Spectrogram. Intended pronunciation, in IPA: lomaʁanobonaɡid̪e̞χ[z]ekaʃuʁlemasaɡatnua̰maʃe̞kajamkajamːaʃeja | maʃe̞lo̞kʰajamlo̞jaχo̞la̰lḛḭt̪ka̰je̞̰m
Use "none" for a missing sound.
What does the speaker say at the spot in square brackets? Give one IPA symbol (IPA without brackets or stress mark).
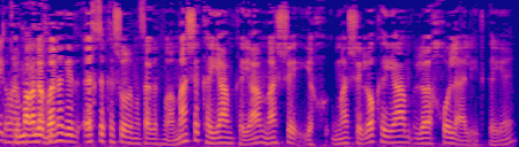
z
